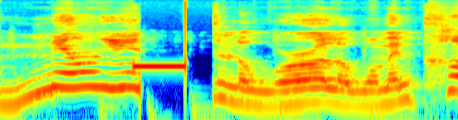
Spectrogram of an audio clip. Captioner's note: beep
